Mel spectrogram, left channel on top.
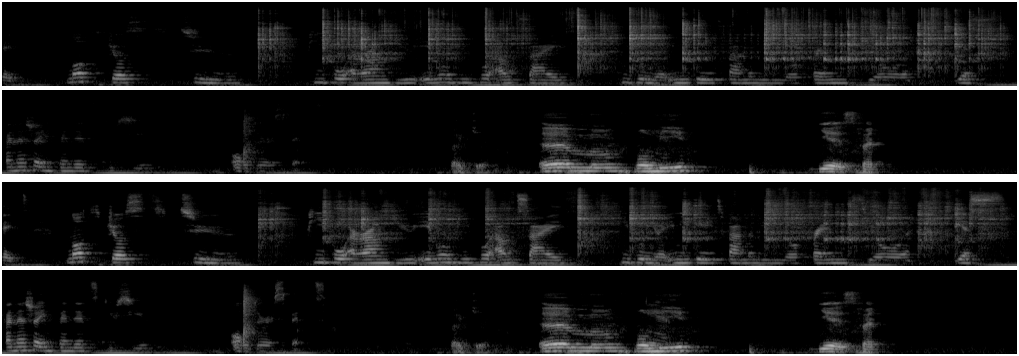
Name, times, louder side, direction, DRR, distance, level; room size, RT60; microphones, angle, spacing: voice 1, 0.0-2.4 3.1-5.7 6.2-11.7 12.4-13.4 16.6-16.8, right 5 dB, 50° right, 0.6 m, -44 dB
sound 1, 2.6-2.9 3.2-5.3 5.6-10.1, left 3 dB, 40° left, 2.2 m, -40 dB
voice 2, 14.6-15.0 15.5-17.1 18.3-18.9, right 1 dB, ahead, 0.4 m, -31 dB
11.5 x 4.4 x 2.9 m
head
